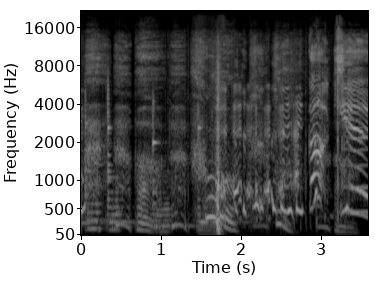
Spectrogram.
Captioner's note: all laughing; panting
